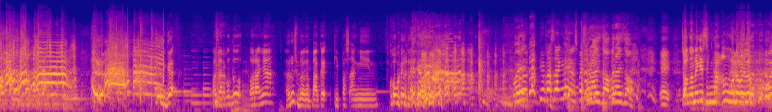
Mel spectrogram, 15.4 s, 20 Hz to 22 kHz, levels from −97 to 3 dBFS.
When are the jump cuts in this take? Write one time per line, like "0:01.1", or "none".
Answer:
0:03.3

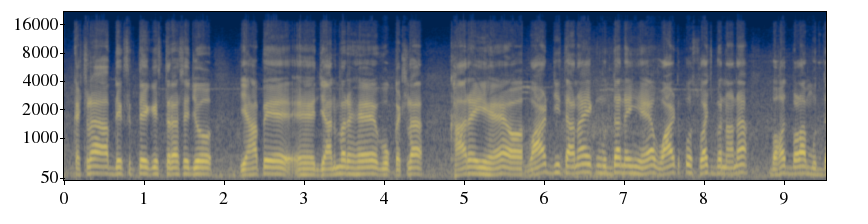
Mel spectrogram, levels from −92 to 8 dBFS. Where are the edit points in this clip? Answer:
0:05.7

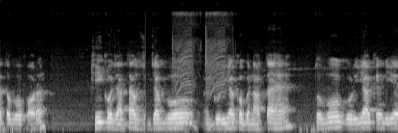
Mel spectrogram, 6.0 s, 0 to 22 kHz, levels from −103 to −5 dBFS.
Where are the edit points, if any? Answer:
0:02.1

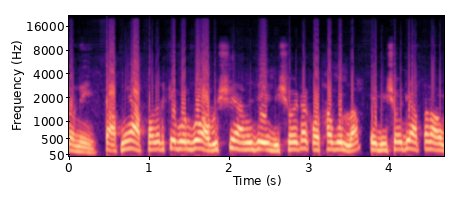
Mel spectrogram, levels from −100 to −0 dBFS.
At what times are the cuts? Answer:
none

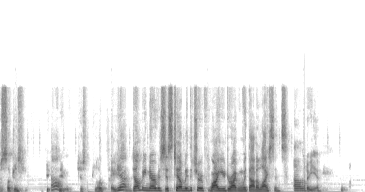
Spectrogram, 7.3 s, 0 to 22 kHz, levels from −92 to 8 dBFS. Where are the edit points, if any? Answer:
0:06.1

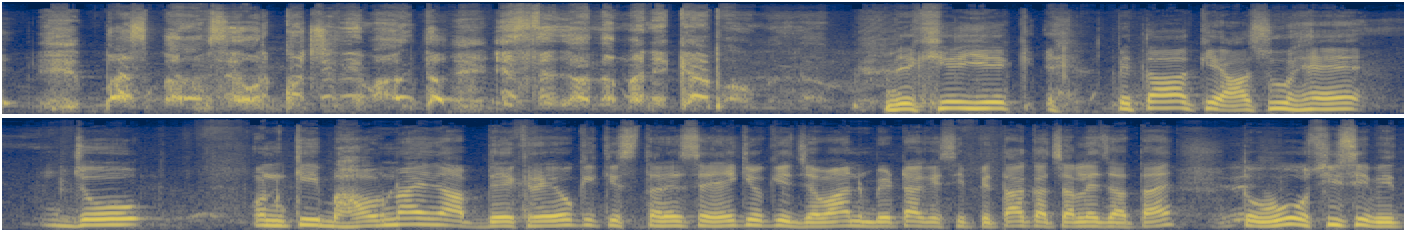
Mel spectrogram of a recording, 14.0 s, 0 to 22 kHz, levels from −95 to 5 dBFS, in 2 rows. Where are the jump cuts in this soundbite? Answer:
none

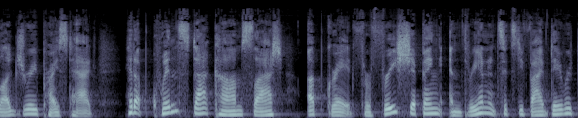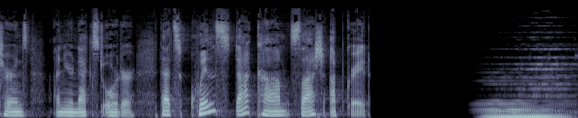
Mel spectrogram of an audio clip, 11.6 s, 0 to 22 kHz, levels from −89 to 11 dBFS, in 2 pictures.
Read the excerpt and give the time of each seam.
0:10.3

